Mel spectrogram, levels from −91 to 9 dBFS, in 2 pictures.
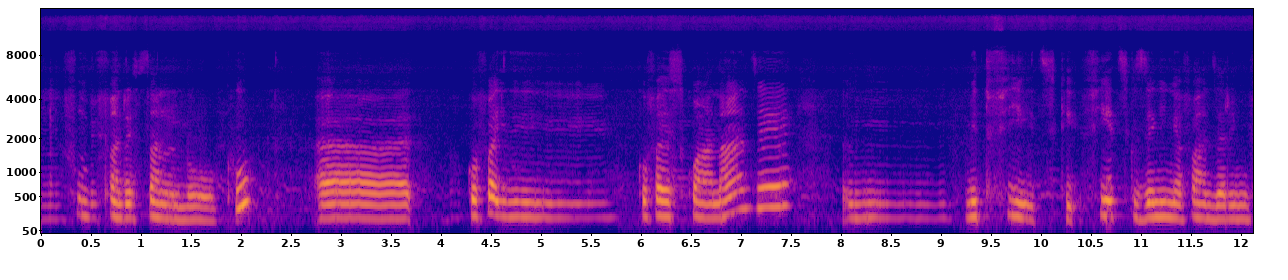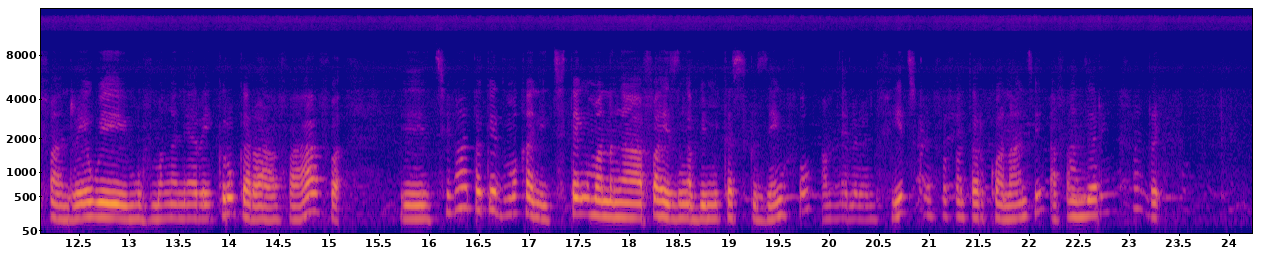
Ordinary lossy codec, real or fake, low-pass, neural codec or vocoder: none; fake; 14.4 kHz; vocoder, 44.1 kHz, 128 mel bands every 512 samples, BigVGAN v2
